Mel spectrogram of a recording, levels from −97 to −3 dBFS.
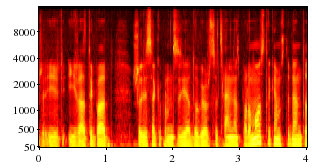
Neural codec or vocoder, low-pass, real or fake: none; 14.4 kHz; real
